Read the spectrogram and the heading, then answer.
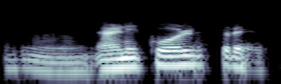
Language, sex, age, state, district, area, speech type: Goan Konkani, male, 30-45, Goa, Bardez, rural, conversation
